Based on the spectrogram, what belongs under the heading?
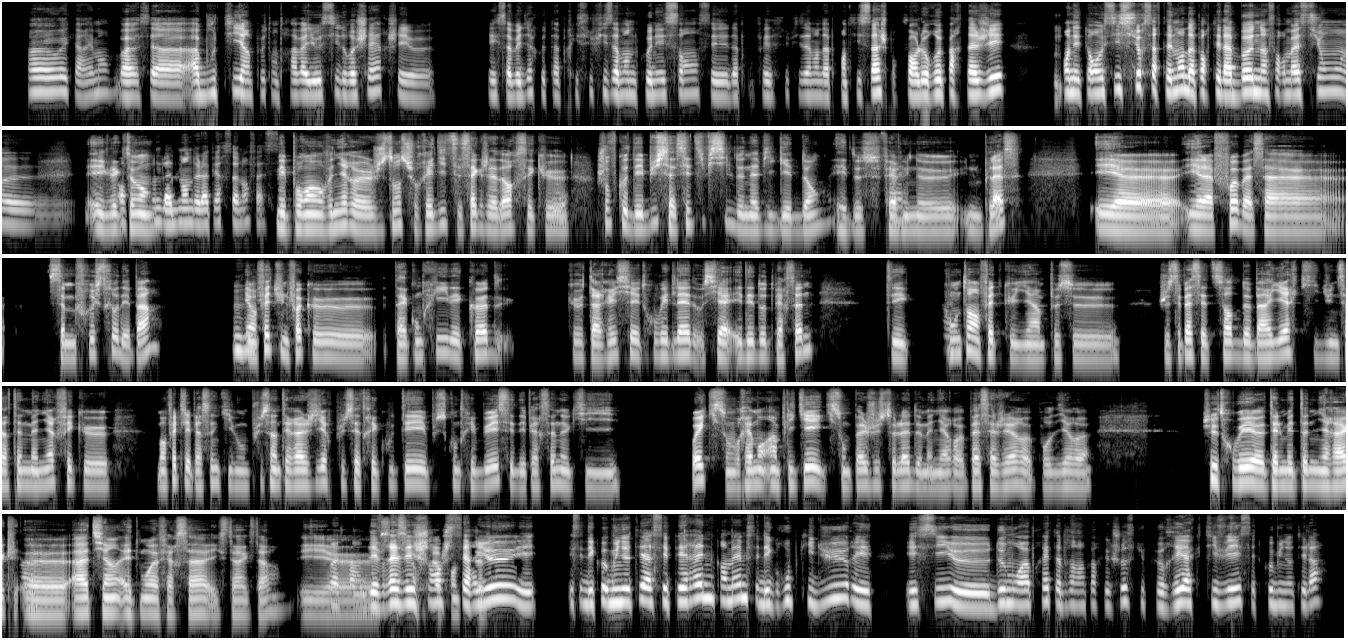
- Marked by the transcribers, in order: other background noise; stressed: "réactiver"
- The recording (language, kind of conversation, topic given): French, podcast, Comment trouver des communautés quand on apprend en solo ?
